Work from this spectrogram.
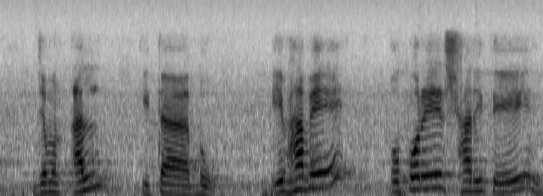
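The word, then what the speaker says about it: الكتاب: লাম যোগ হওয়ার কারণে লাম হরফটি স্পষ্ট ও আলাদা উচ্চারিত হয় যেমন কিতাবুনের শুরুতে আলিফ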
